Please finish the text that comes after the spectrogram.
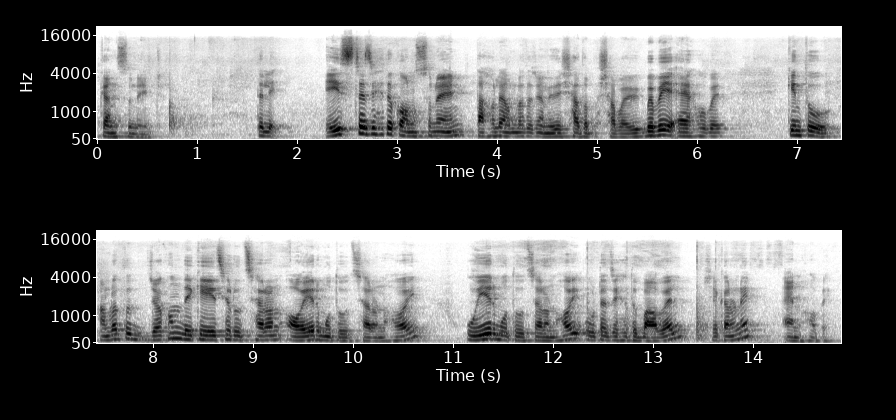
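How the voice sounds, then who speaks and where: A man, teaching an English grammar lesson to exam students. He asks questions and answers them himself, and slows down to list example words one by one. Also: medium pitch, darkish tone, slight background noise. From Bangladesh.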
